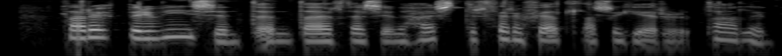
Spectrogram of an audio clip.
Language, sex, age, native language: Icelandic, female, 40-49, Icelandic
